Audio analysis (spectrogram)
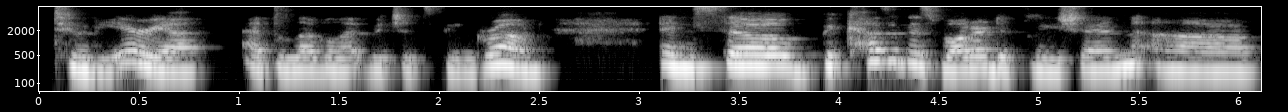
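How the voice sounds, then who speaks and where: A woman in her forties from India, a guest in an interview, telling stories in a thoughtful, unhurried way. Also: medium pitch, a little mellow, low-quality recording. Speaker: guest, archive founder. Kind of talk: interview answers, reminiscing.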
